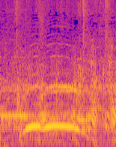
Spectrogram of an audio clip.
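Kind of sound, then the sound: crowd, crowd cheering and applauding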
